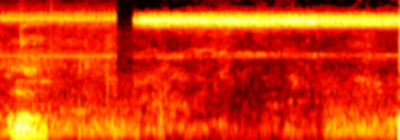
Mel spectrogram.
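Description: Insects chirring in one steady high-pitched drone, which breaks off briefly about a second in and comes back louder.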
